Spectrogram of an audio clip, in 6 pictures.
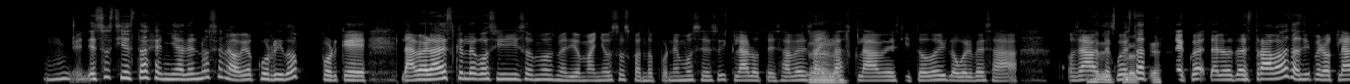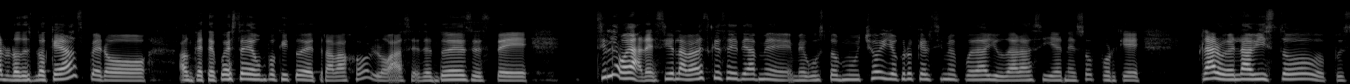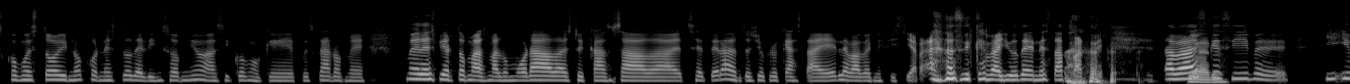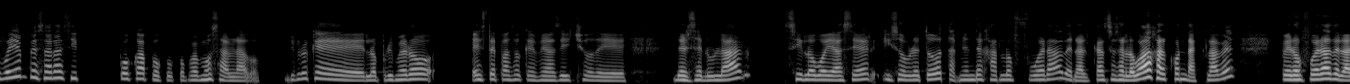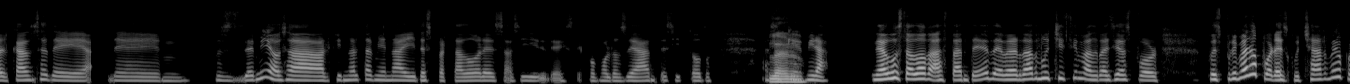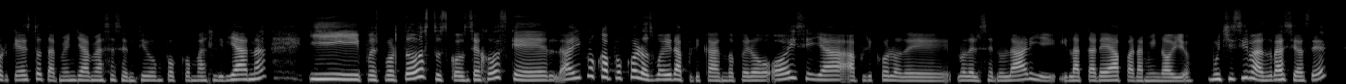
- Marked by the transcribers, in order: chuckle; laughing while speaking: "así que me ayude en esta parte"
- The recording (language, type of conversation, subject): Spanish, advice, ¿Cómo puedo manejar el insomnio por estrés y los pensamientos que no me dejan dormir?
